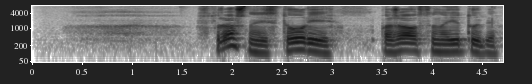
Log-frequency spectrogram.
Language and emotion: Russian, sad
